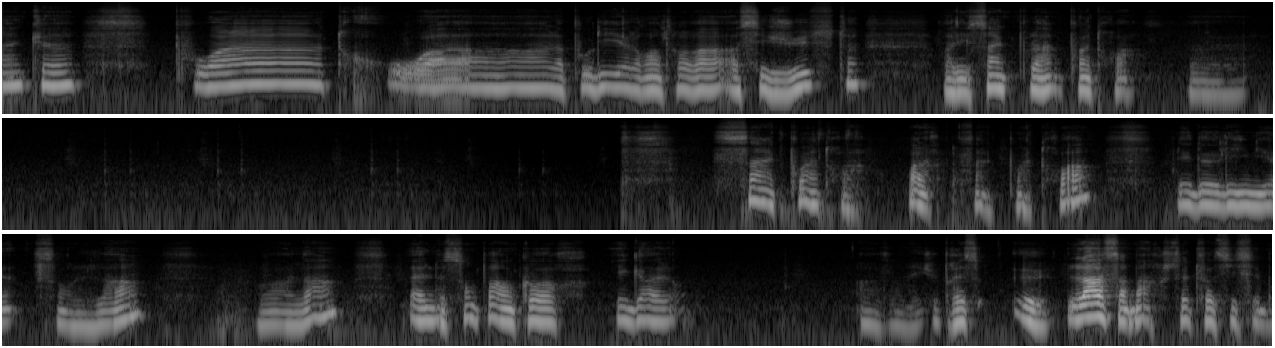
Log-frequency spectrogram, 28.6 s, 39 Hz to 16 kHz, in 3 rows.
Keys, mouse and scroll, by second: 3.1-3.8 typing, 7.3 typing, 7.9 Return, 10.3-13.2 drag, 13.4 click, 14.8-16.1 typing, 18.0-18.8 typing, 18.3-19.3 drag, 20.0-22.0 drag, 22.2 click, 22.9 click, 24.9 click, 26.4 typing.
